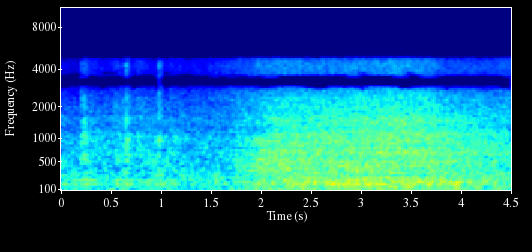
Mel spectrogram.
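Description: Motorcycle engines running inside a steel-mesh globe of death, getting louder about halfway through.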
